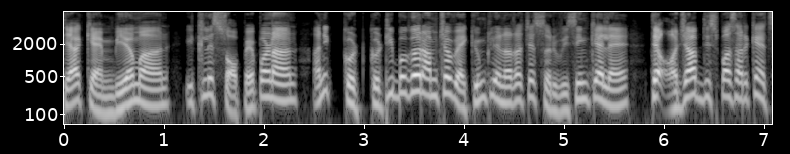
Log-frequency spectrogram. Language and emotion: Goan Konkani, surprised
